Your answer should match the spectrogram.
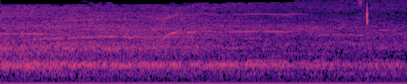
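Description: Near silence: a faint steady hiss, with one tiny click near the end.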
